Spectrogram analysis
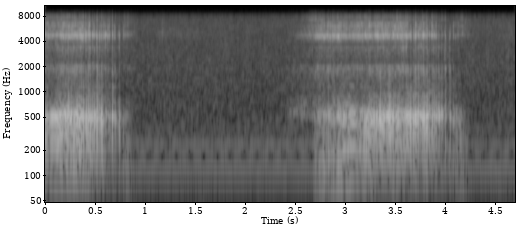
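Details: Adult man, drunk on mezcal, asleep on a couch around 3 a.m.: two loud, rattling, rumbling snoring breaths with quiet pauses between, in a small room; heavy snoring.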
